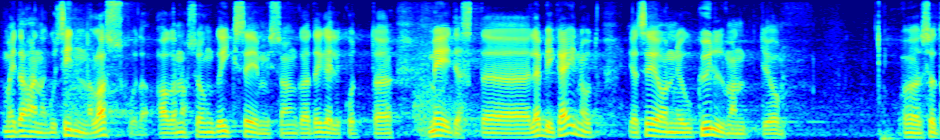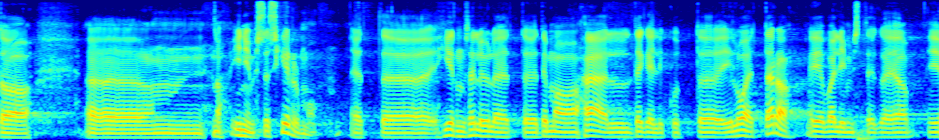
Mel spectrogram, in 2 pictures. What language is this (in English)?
Estonian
